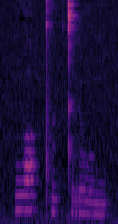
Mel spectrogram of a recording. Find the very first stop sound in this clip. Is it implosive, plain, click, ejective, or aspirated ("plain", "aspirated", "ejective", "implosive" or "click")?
plain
